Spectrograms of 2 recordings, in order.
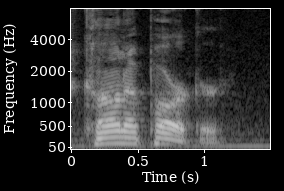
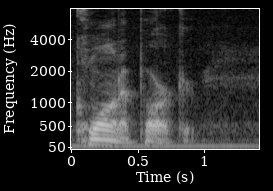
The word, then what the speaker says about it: Quanah Parker: comanche his name was connor parker a lot of people mispronounce it quanah parker he was half white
